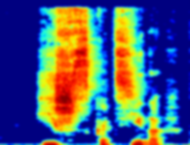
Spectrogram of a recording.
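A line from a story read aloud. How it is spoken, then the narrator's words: Muttered through teeth. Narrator (Russian): пробормотал сквозь зубы Луж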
